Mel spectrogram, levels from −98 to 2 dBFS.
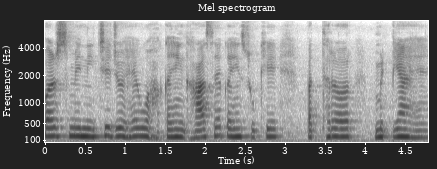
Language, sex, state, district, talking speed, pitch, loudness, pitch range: Hindi, female, Bihar, Araria, 185 wpm, 190 Hz, -28 LUFS, 180-200 Hz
